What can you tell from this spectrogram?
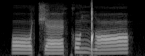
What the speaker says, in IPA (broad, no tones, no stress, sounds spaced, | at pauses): ɔː t͡ʃ æː k ɔ ŋ͡ǃ ɑː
